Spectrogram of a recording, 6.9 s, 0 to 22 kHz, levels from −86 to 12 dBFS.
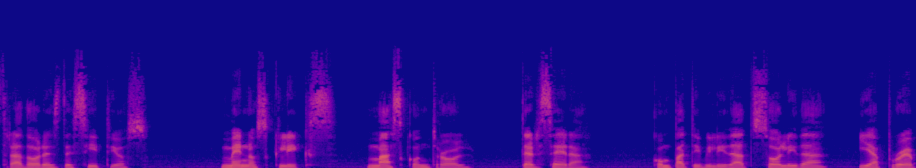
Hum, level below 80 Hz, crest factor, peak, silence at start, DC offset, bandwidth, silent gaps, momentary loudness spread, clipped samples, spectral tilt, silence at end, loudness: none; -82 dBFS; 22 dB; -18 dBFS; 0 s; under 0.1%; 15.5 kHz; none; 9 LU; under 0.1%; -3.5 dB/octave; 0 s; -38 LUFS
